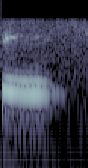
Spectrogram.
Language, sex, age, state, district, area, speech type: Dogri, female, 60+, Jammu and Kashmir, Udhampur, rural, conversation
